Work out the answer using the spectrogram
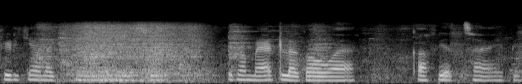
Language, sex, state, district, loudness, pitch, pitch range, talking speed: Hindi, female, Chhattisgarh, Raipur, -18 LUFS, 195 Hz, 195-210 Hz, 135 wpm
